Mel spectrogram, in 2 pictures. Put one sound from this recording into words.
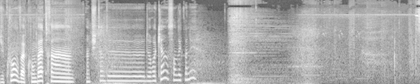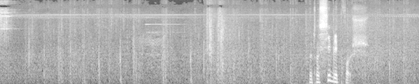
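Footsteps run over grass and sand.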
